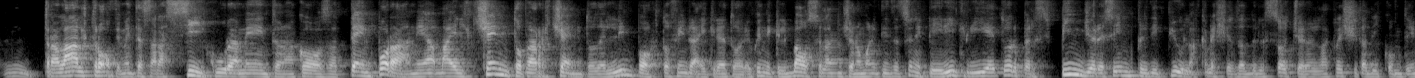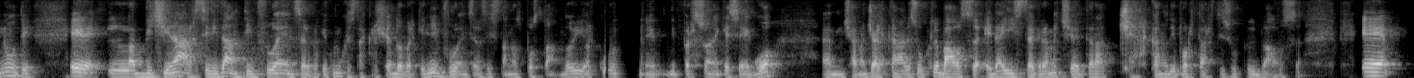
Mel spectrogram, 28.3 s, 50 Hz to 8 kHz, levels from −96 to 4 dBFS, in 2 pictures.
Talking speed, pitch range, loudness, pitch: 155 wpm, 110-130 Hz, -28 LUFS, 120 Hz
